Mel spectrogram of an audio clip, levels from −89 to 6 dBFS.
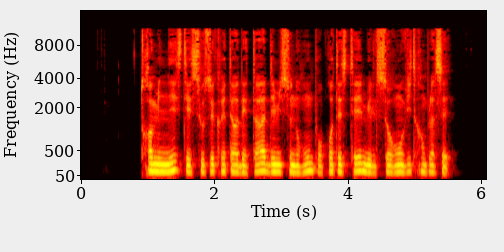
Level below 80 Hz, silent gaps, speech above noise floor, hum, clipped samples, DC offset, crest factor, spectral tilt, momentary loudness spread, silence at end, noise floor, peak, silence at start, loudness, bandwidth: -54 dBFS; none; 48 dB; none; under 0.1%; under 0.1%; 20 dB; -4 dB/octave; 6 LU; 0.55 s; -72 dBFS; -6 dBFS; 0.9 s; -24 LUFS; 11.5 kHz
